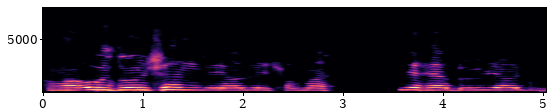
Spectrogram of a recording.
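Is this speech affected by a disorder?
Yes: cerebral palsy, mild.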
